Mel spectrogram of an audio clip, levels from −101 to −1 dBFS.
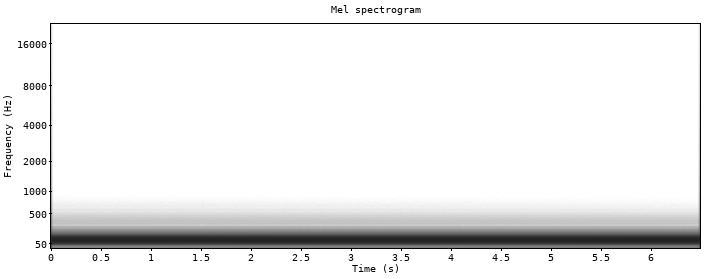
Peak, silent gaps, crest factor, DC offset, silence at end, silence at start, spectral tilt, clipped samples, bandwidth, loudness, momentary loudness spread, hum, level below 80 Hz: -14 dBFS; none; 4 dB; under 0.1%; 0 s; 0 s; -18.5 dB/octave; under 0.1%; 0.2 kHz; -20 LUFS; 0 LU; none; -52 dBFS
